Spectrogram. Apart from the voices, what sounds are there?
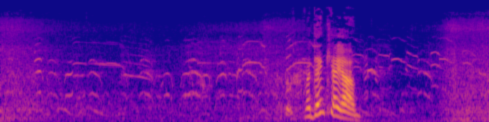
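sea waves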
